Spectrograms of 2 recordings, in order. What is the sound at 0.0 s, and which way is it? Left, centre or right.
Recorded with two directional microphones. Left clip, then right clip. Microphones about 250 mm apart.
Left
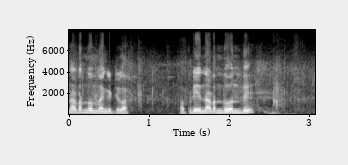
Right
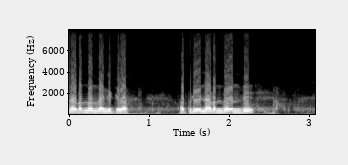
Speech, left.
